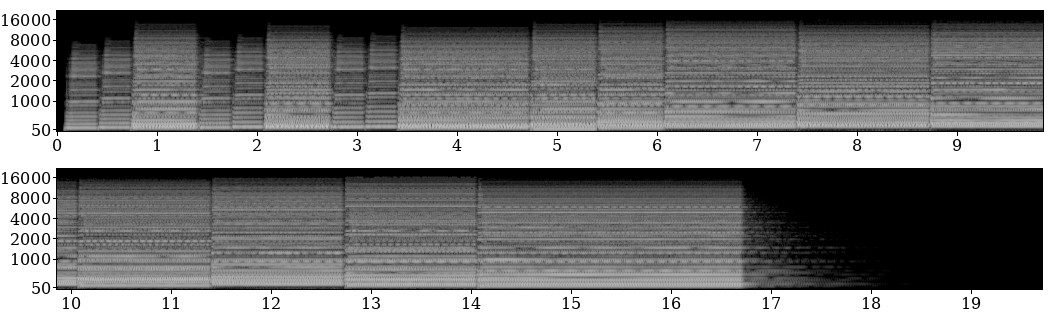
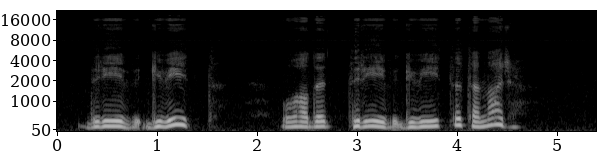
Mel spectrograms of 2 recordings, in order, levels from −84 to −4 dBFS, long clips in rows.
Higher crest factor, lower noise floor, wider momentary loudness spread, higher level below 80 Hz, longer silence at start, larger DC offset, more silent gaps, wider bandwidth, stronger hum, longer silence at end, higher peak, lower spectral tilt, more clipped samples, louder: about the same, 16 dB vs 16 dB; first, under -90 dBFS vs -68 dBFS; second, 4 LU vs 8 LU; first, -64 dBFS vs -72 dBFS; second, 0.05 s vs 0.25 s; neither; neither; second, 16.5 kHz vs 18.5 kHz; neither; first, 2.6 s vs 0.8 s; first, -12 dBFS vs -18 dBFS; second, -3.5 dB/octave vs -8.5 dB/octave; neither; first, -26 LUFS vs -34 LUFS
